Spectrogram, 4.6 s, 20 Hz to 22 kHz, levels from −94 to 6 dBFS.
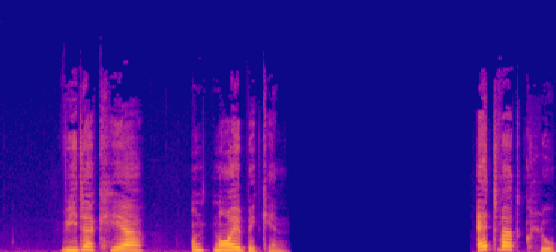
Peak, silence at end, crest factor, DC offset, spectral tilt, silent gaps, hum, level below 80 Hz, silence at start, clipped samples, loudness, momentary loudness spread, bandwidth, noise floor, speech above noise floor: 0 dBFS; 0.05 s; 20 dB; under 0.1%; -5 dB/octave; 2.42-3.91 s; none; -68 dBFS; 0.5 s; under 0.1%; -18 LUFS; 13 LU; 15.5 kHz; -60 dBFS; 42 dB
